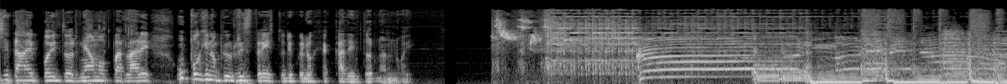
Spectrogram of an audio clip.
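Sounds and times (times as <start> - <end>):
jingle music: 5.5 - 8.9.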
